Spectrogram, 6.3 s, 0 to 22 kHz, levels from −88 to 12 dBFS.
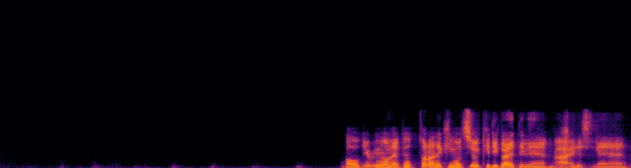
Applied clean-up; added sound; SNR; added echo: neural mask model DeepFilterNet 3.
